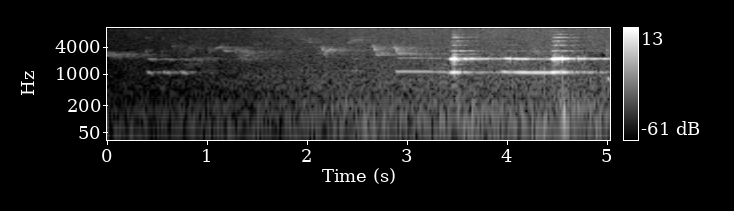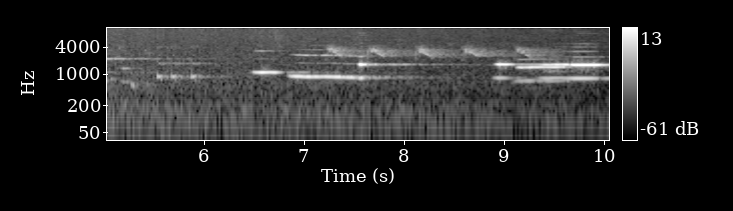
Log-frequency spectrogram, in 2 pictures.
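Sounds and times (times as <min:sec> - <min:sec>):
kokako singing slow organ-like whistled notes: 0:02.7 - 0:05.9, 0:06.5 - 0:10.0.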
